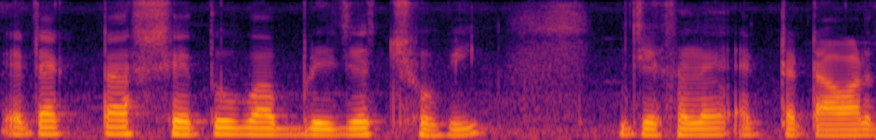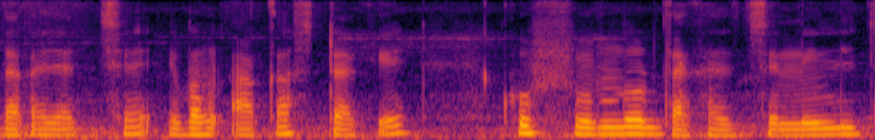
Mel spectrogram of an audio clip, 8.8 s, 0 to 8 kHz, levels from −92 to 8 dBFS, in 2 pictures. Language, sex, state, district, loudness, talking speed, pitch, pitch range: Bengali, male, West Bengal, Jhargram, -18 LUFS, 145 wpm, 130 Hz, 125-140 Hz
